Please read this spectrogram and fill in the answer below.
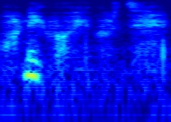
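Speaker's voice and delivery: frightened breathy whisper; scared whisper. Real, not acted. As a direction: whisper it, afraid of being heard. Scared vlogger in haunted house.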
